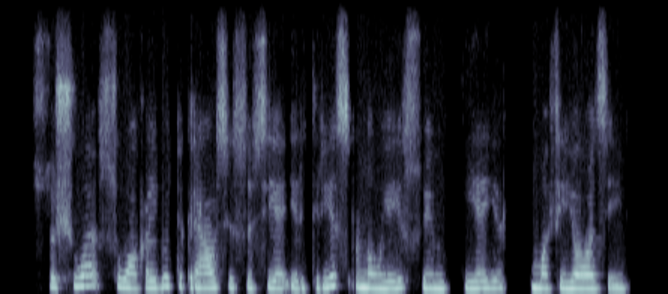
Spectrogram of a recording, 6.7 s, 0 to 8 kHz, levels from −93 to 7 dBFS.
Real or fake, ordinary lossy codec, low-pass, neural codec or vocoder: real; Opus, 32 kbps; 7.2 kHz; none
